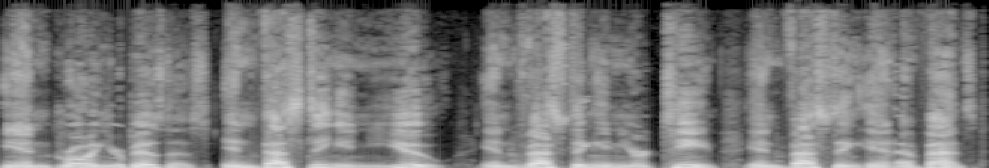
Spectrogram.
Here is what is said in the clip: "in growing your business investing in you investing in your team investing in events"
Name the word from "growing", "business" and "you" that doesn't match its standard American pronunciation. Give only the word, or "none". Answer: none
